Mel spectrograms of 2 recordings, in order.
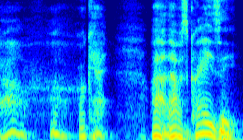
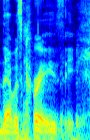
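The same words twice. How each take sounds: First: Dazed man waking. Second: Said in the usual way. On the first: Retold or imitated. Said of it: "he's like". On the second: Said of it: "I assume that's what he said".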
